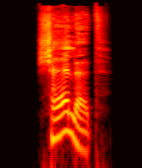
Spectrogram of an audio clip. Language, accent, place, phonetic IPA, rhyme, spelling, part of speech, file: German, Germany, Berlin, [ˈʃɛːlət], -ɛːlət, schälet, verb, De-schälet.ogg
- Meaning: second-person plural subjunctive I of schälen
